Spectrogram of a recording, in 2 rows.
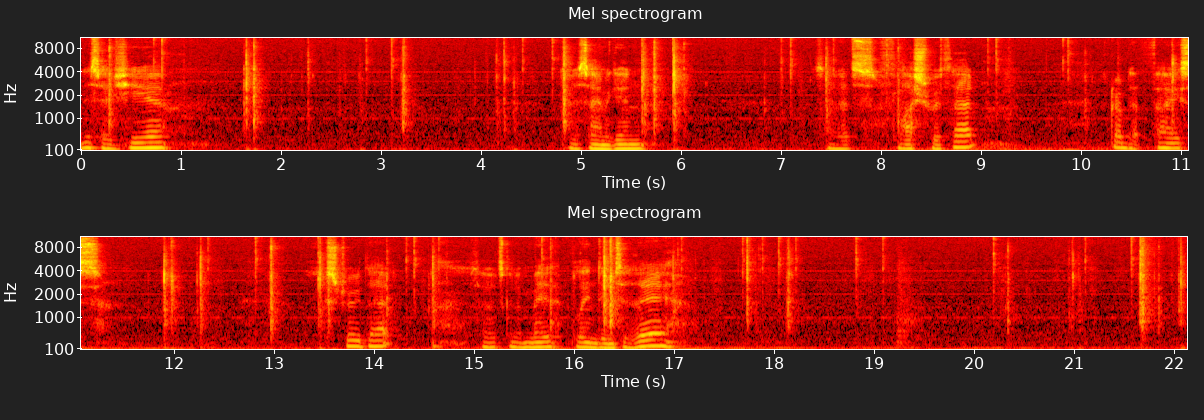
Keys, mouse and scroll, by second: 0.7 click, 1.7 KP_3, 2.9-6.1 middle drag, 5.6 g, 7.5-9.1 middle drag, 9.1-10.8 drag, 9.8-11.8 right drag, 12.0 z, 12.4-14.5 middle drag, 13.4 e, 14.6-16.6 middle drag, 16.4 Tab, 16.8-22.0 middle drag.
